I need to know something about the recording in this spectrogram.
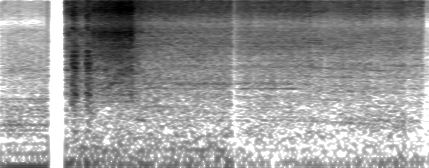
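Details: Car that would not start, with a starter found spinning very slowly or not at all; after the repair the engine briefly cuts out, then settles into a low, steady idle with no grinding or cranking struggle; starts and runs normally.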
